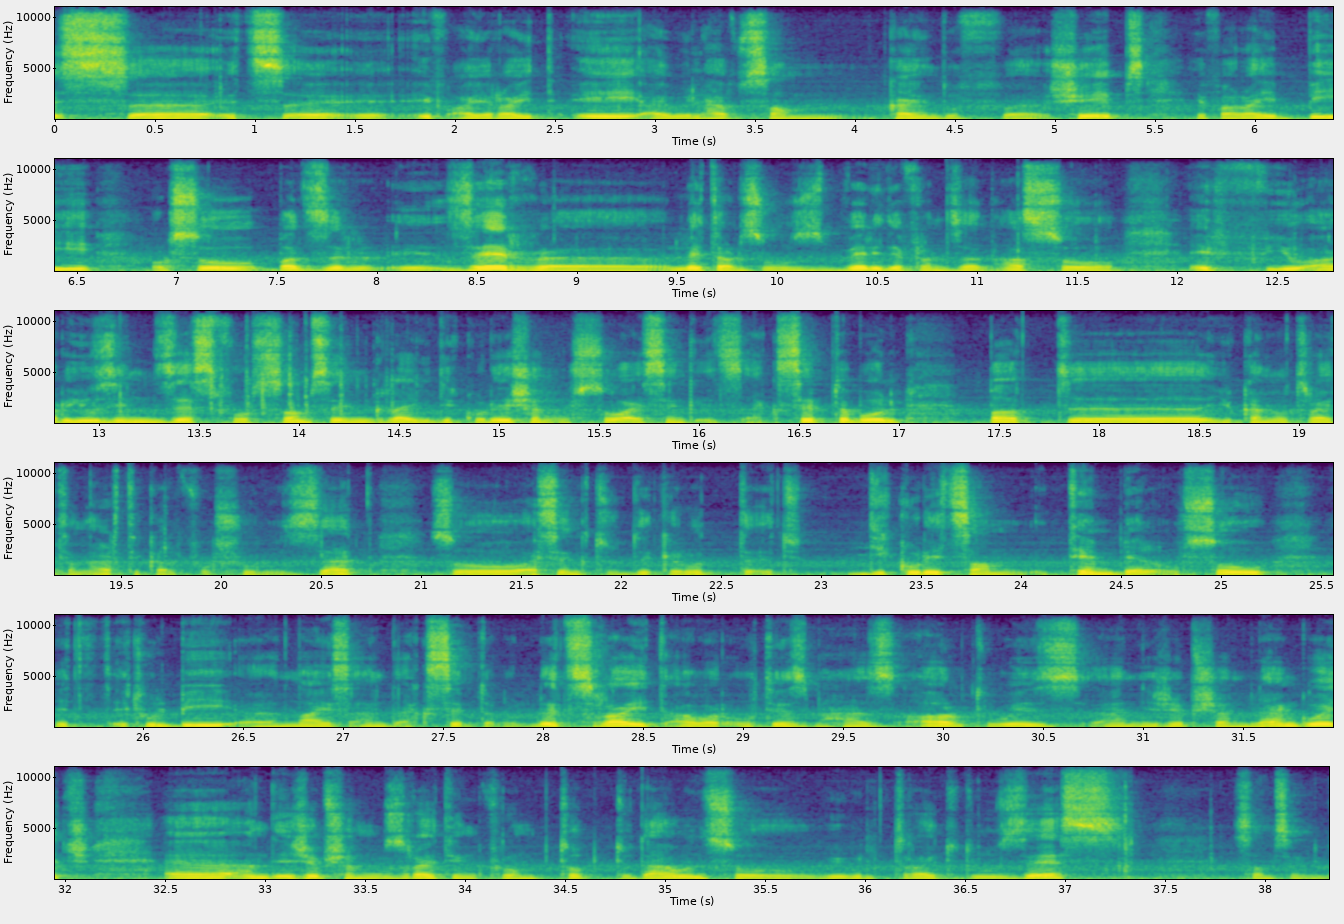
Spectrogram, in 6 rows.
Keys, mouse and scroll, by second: 12.4 Tab, 13.6 BackSpace, 13.9 BackSpace, 14.1 BackSpace, 14.4 BackSpace, 37.2 shift+a.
